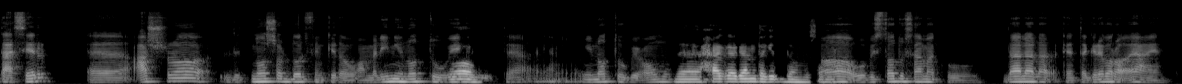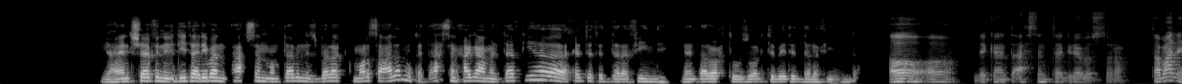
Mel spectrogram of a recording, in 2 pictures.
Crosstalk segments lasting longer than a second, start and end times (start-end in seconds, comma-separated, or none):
none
